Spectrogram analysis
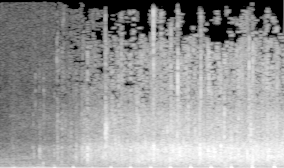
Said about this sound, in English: Do we have an applause or something sound we can play for that? Let's give an applause.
